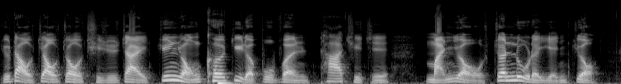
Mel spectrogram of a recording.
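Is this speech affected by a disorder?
Yes: hearing impairment; unusual high-frequency hearing loss, low frequencies near normal, market hearing aids largely ineffective, uses atypical assistive device; mild, high pitches barely heard, misses teammates' calls without assistive device, uses hand signals; underwent speech rehabilitation therapy.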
